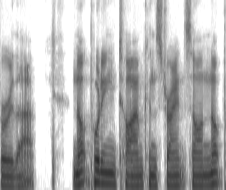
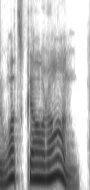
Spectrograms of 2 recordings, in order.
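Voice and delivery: high, louder, excited question to a beaming client; bright surprised question; 8 semitones higher, 5 dB louder, slower than usual. Retold or imitated. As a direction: call it out delighted and higher. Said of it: "And I said".

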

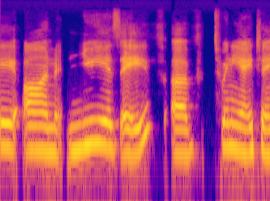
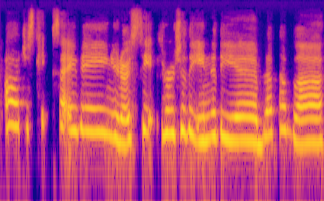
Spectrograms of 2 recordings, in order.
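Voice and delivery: a high, mild mock of a nagging mom; light higher-pitched impression of her mother; imitating mom; 7 semitones higher than usual. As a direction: brush it off the way mom would, a bit higher. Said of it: "my mom was just being like".

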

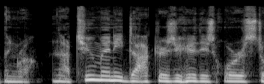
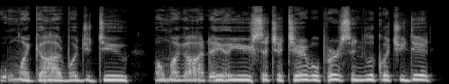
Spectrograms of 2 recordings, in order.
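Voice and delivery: higher-pitched, half-hearted yelling at someone; mock scolding; 4 semitones higher than usual. Imagined doctor berating whoever yanked out the cord, mock scolding. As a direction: put on an overwrought telling-off without raising the volume. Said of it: "Yell at that person?".

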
